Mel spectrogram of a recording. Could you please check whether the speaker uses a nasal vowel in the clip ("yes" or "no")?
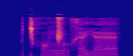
no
